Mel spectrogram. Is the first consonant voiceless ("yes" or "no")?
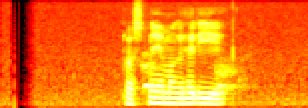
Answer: yes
